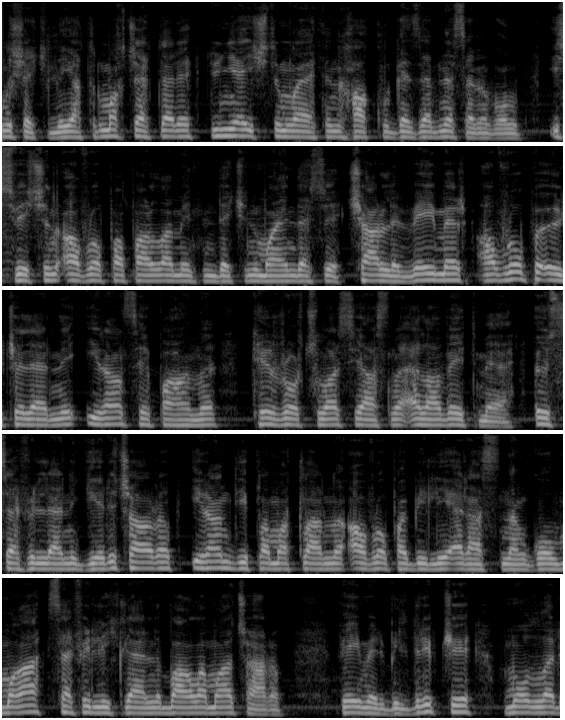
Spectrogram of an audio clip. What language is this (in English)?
Turkish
